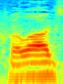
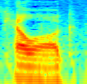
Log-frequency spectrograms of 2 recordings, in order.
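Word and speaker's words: Quelaag: Quelog's domain. I might be mispronouncing that. It could be just Kellogg. No. You don't pronounce the U.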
